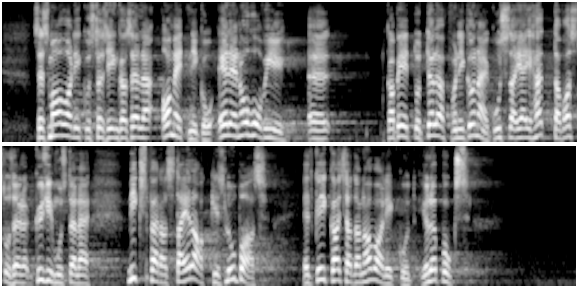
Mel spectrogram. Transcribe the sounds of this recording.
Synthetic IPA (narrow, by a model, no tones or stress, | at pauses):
sesmɑːvɑlikːˑust̪ɑsʲinkɑse̞lːeʔɑme̞t̪nikːˑuʔe̞le̞no̞ɦoviː | kɑpe̞ːt̪ːˑud̪̥̚t̪e̞le̞fːo̞nʲikɤne̞kust̪ɑjæjɦæt̪ːɑvɑst̪uselkysimust̪e̞le̞mikspæɾɑst̪t̪ɑe̞lɑkˑːislub̥ɑs | e̞t̪̚kɤjkːˑɑsʲjɑd̪o̞nɑvɑlikːˑud̪̥jɑlɤpːˑuks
